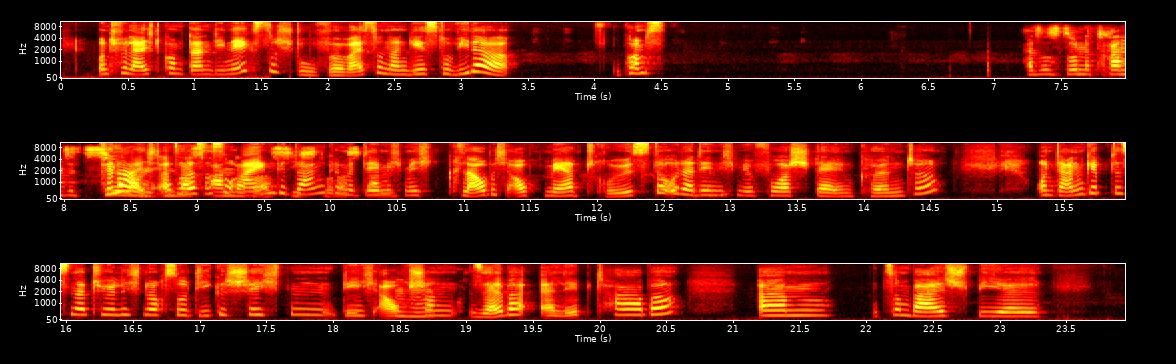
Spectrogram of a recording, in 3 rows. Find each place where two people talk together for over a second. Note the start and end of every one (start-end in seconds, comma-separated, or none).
8.3-10.5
